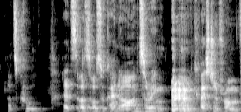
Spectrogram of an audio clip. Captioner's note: clears throat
